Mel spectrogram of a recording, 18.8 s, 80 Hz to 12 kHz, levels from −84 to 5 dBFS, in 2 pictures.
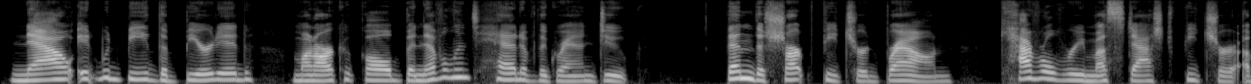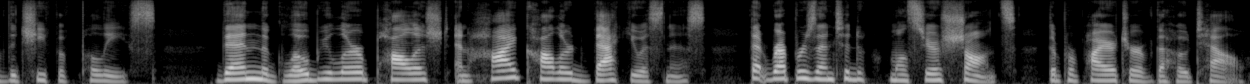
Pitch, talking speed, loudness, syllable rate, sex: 195 Hz, 140 wpm, -22 LUFS, 4.7 syllables/s, female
